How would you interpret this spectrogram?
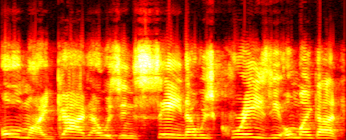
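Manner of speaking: high-pitched gushing reaction, imitated; gushing amazement. Reviewer mimics being floored by the comic, high-pitched gushing. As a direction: act out being blown away.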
